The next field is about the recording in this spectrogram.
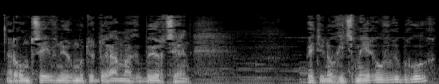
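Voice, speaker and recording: A man's voice: low-pitched, moderate pace, a little mellow. An actor playing a dry, probing male police detective in a radio drama, speaking matter-of-factly. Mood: formal, probing. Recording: faint music behind.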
